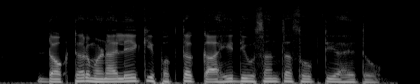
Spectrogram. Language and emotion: Marathi, sad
